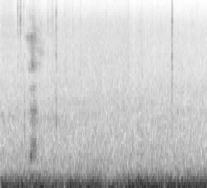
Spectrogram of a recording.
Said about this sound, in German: Ich hoffe, das ist jetzt nicht zu windig, aber meistens klappt das ja ganz gut. ja, hier zieht es gerade wirklich enorm.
